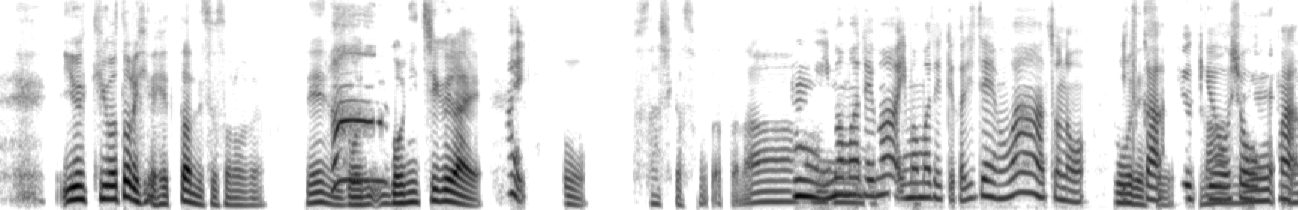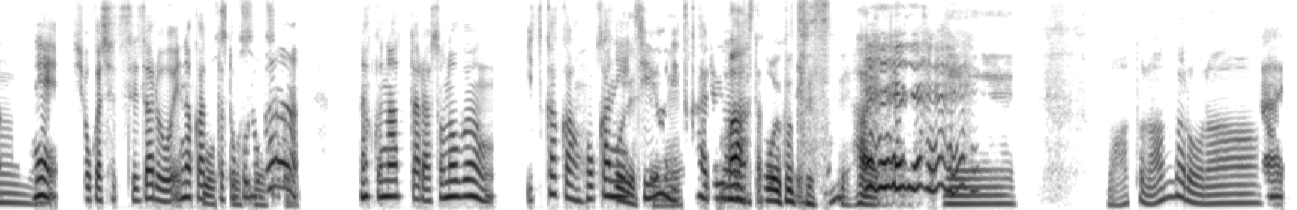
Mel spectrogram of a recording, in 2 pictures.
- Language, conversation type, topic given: Japanese, podcast, 休むことへの罪悪感をどうすれば手放せますか？
- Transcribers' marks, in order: other background noise; giggle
